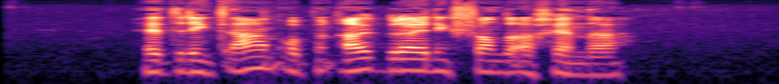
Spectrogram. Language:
Dutch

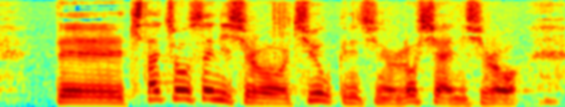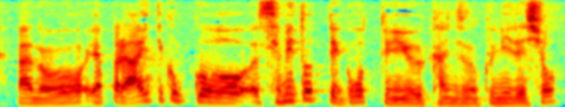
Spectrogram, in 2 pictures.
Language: Japanese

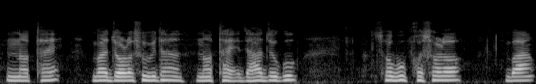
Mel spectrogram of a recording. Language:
Odia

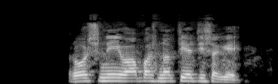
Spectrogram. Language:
Sindhi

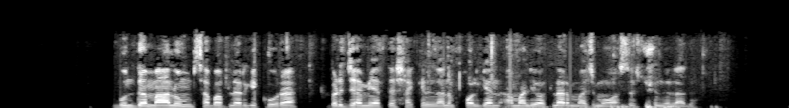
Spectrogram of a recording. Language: Uzbek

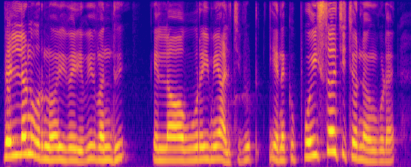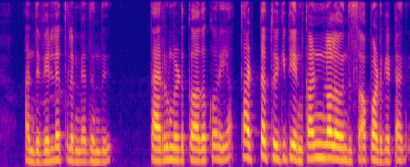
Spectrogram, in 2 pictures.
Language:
Tamil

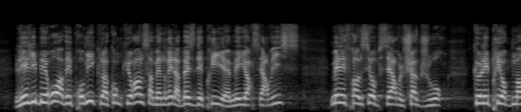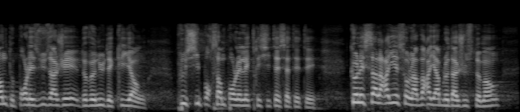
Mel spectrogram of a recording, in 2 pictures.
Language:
French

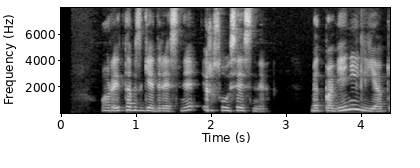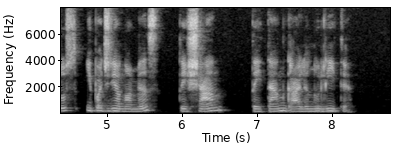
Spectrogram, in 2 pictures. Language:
Lithuanian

